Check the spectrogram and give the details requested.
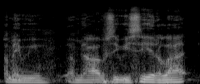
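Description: A young man, a college basketball player answering at a postgame press conference into a table mic, halting and repeating his words. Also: fairly low pitch, completely flat delivery, a little mellow, breathy edge. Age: young adult. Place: press room in front of a sponsor backdrop.

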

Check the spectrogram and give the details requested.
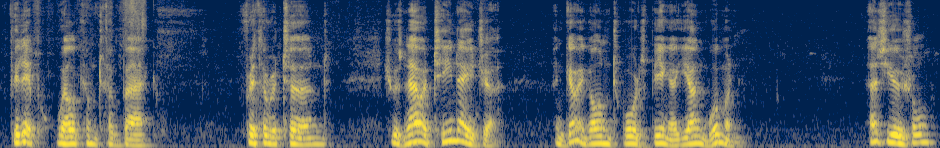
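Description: Storyteller: English man, 70s, slightly high-pitched voice, reading a storybook aloud at home. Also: darkish tone, rough recording. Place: living room at home, indoors.

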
